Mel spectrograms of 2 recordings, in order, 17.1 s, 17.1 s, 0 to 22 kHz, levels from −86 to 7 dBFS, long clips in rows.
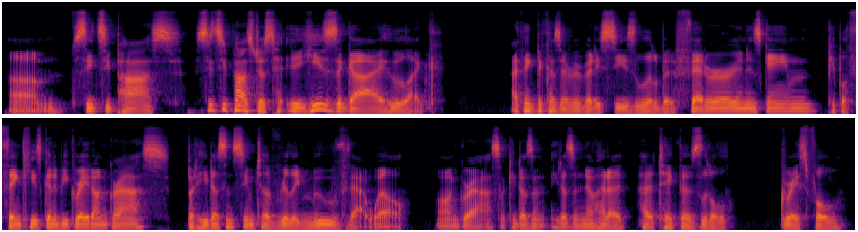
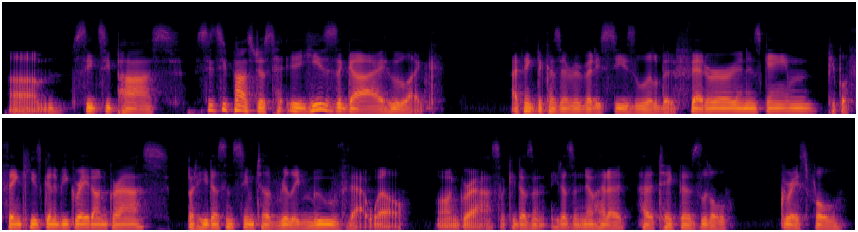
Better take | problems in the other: first | muffled; very; fading above 2 kHz

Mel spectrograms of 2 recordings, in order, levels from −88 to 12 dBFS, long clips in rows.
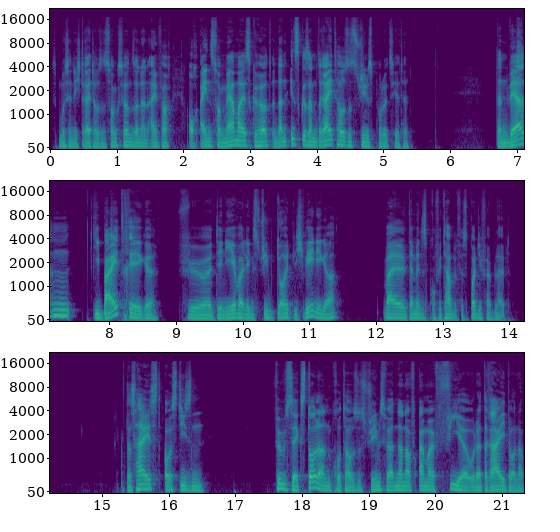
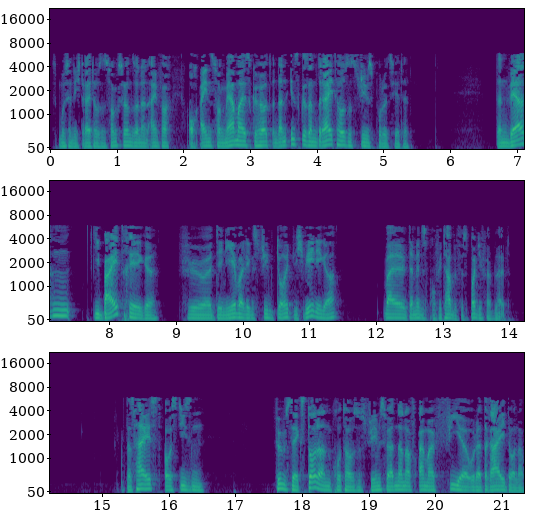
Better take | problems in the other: first | garbled, watery; slightly; nothing above 6 kHz

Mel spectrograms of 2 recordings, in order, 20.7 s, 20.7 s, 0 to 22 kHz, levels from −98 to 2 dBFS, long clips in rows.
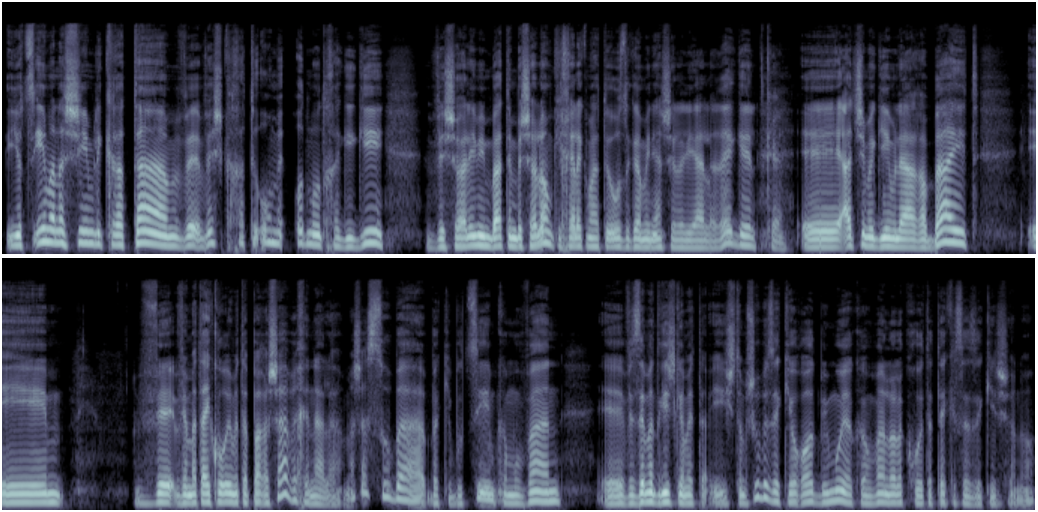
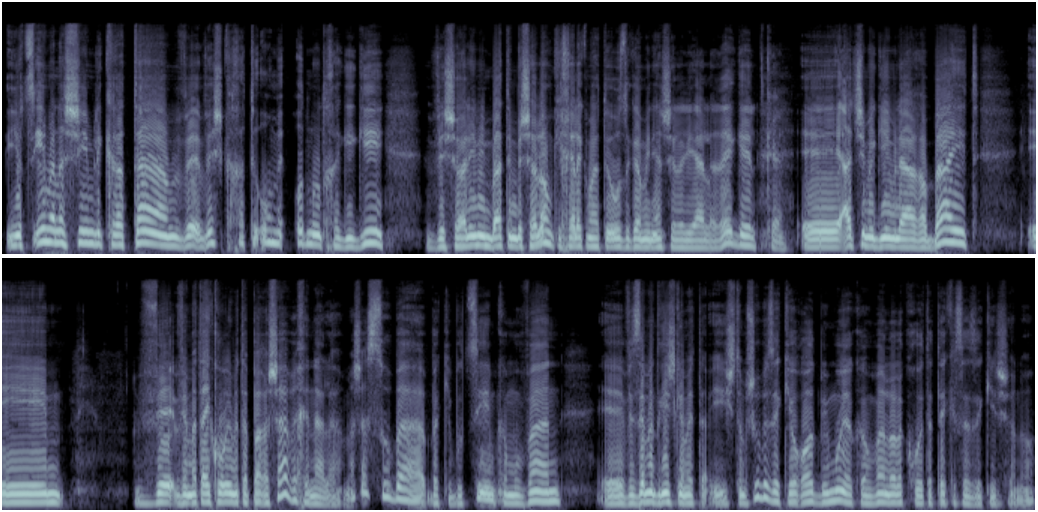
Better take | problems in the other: first | distortion; slight; 10 dB below the speech

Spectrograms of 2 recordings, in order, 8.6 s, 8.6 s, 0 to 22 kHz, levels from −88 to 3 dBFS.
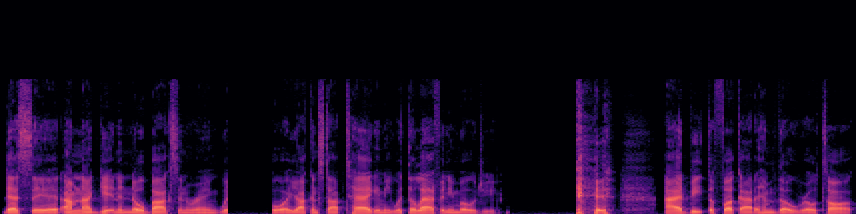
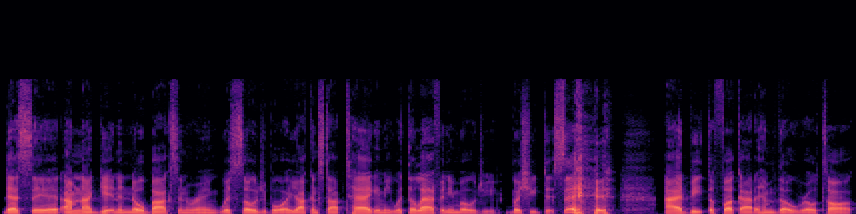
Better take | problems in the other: second | audio cutting out; at 2.5 s and at 5 s for 0.5 s

